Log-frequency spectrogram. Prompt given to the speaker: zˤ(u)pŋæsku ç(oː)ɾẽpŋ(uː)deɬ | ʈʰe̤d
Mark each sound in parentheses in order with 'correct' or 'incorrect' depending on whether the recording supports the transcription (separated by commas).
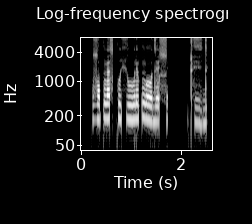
correct, incorrect, incorrect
